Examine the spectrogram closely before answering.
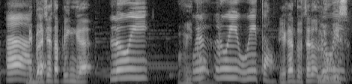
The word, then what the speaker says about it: Vuitton: Louis pakai E, Louis Vuitton. Vuitton. Pakai W, Vuitton gitu.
